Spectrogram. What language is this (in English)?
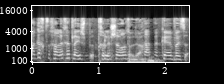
Hebrew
